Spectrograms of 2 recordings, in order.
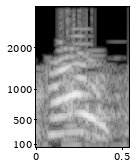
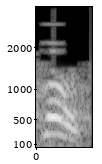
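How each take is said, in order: First: The first vowel is an open 'a' sound. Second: The first vowel is a rounded 'u' sound. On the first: "بفتحها" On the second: "بضم الخاء"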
